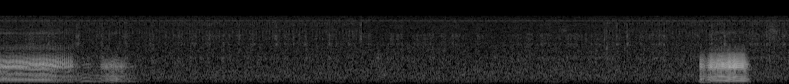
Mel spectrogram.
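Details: Chihuahua snoring in a deep sleep, a small dog making a lot of noise: two short harmonic snorts near the start, a long quiet pause, then one louder rasping snore near the end.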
